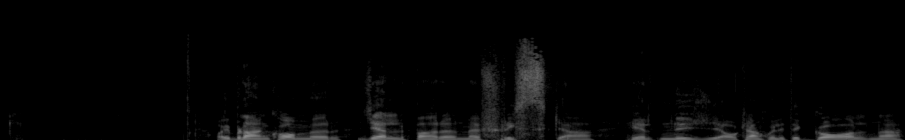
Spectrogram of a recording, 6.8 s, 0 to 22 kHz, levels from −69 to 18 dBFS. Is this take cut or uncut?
cut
